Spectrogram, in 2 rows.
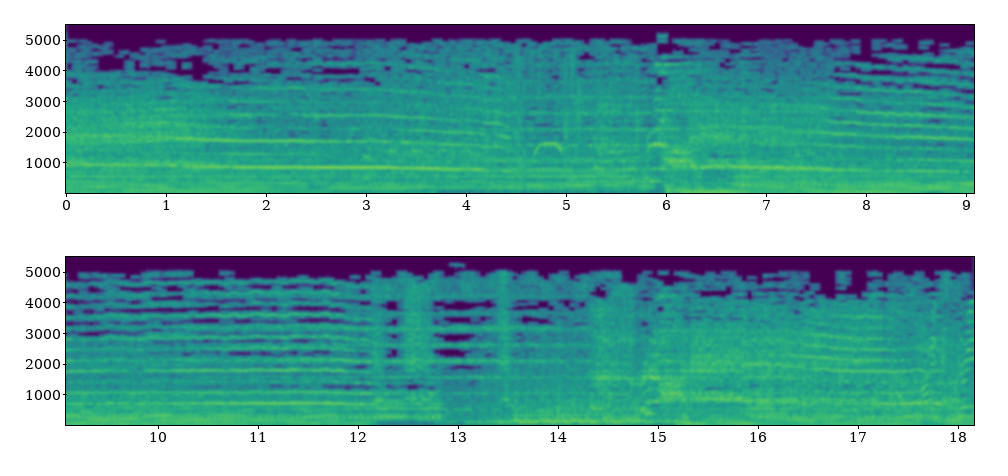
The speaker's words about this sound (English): For 2 hours, and I set a new world's record for screaming.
